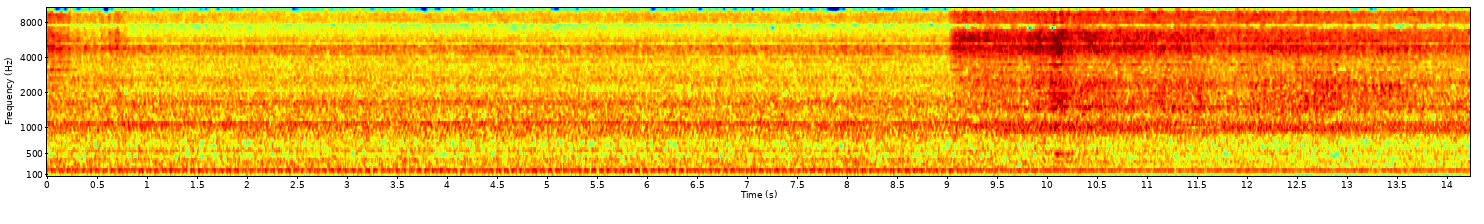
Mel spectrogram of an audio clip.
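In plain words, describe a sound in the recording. Sawmill machinery hums and rumbles loudly and steadily.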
